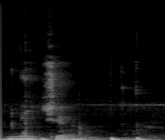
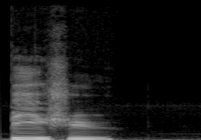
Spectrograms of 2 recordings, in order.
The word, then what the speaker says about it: bijou: Sementara kalau yang kemarin kalau nemuin katanya adalah bijo. What is bijo? Kita coba dengar seperti apa kan dibacanya. Bijou. Oh, biju, bacanya biju.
